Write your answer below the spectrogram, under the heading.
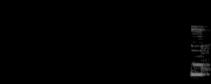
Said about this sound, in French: la petite fille qui pleure, désolé.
